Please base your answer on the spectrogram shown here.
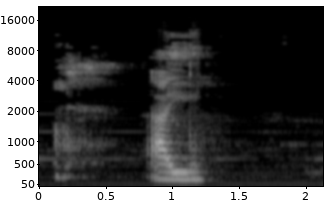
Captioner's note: surprised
